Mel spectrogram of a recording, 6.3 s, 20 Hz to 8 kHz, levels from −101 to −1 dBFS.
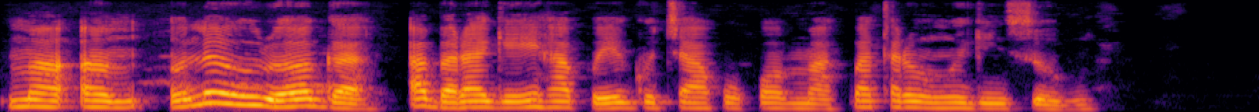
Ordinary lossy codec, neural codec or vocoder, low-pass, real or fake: none; none; none; real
